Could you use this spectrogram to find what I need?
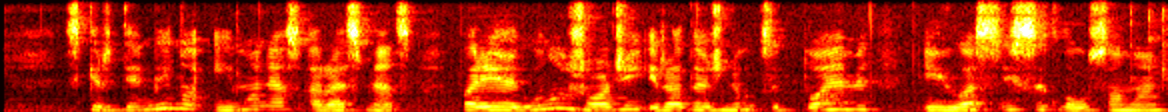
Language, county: Lithuanian, Kaunas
